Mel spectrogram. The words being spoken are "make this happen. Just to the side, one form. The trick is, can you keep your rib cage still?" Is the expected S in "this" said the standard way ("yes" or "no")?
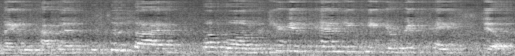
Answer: no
